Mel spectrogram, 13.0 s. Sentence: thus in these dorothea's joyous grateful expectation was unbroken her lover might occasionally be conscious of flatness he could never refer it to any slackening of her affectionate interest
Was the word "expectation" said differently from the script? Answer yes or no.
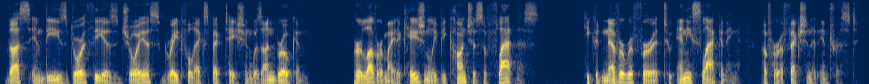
no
